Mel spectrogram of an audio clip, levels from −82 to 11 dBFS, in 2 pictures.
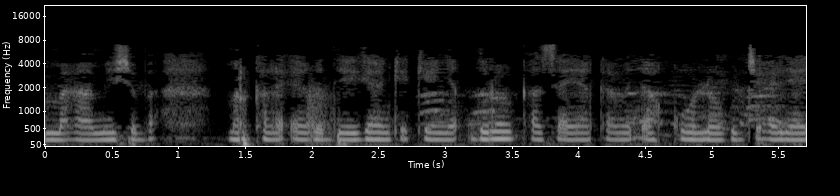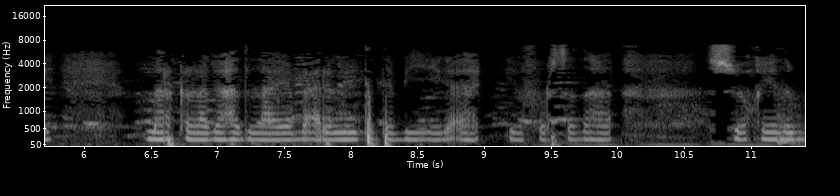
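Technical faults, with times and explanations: Throughout, MP3 compression: treble stops sharply at 6.9 kHz and the speech sounds heavily watery and swirly, likely from a bit-starved encoder, which fits roughly 24 kbps.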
